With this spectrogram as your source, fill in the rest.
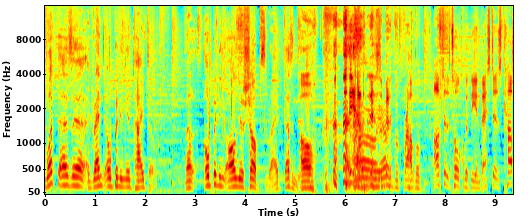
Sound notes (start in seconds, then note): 5.4 laughs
